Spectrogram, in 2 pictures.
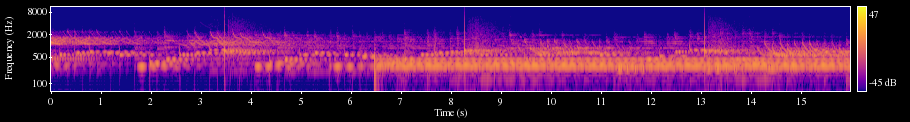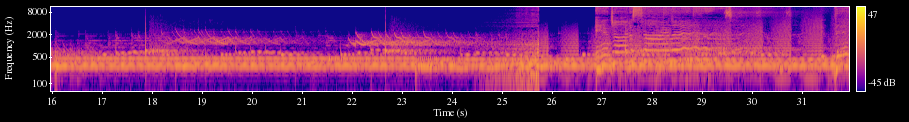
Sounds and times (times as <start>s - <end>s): Electronica: 0.0s - 31.9s.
